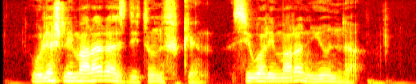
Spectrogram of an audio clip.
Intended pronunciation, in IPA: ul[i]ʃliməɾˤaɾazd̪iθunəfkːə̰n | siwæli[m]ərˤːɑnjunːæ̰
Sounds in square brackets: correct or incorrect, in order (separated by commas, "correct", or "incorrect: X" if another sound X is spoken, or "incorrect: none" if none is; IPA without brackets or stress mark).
incorrect: æ, correct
